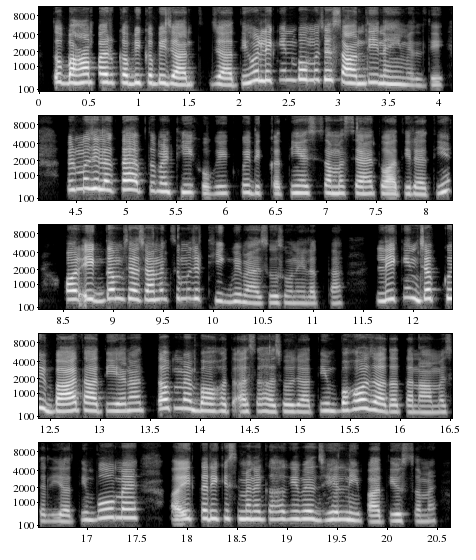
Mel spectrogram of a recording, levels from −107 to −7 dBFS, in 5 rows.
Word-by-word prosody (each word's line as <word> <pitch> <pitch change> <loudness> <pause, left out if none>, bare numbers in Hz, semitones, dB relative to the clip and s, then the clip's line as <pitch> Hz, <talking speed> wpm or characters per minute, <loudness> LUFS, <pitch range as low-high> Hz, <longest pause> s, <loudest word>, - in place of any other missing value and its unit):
तो - - +3
वहाँ 295 +1 +8
पर 305 -1 +8
कभी-कभी 280 0 +2
जान 230 -3 +3 0.2
जाती 225 0 0
हूँ 340 +6 +2
लेकिन 370 +1 0
वो 405 - +5
मुझे 390 0 +1
शांति 290 -4 +4
नहीं 250 -3 0
मिलती, 215 -1 -10 0.4
फिर 360 0 -2
मुझे 400 0 +4
लगता 360 0 +4
है 365 - +7
अब 335 - -1
तो 320 - -8
मैं 295 -1 0
ठीक 270 -1 -6
हो 235 - -5
गई, 235 +1 -8
कोई 260 +2 -8
दिक्कत 240 -1 -9
नहीं 250 - -1
है 245 - 0
ऐसी 245 0 -7
समस्याएँ 235 -1 -2
तो - - -4
आती 115 - -1
रहती 220 +3 -5
हैं 310 - -1 0.3
और 340 0 +7
एकदम 350 +3 +3
से 355 0 0
अचानक 335 0 +1
से 365 - -8
मुझे 365 0 -4
ठीक 275 -4 -7
भी 265 -1 -4
महसूस 225 0 -6
होने 215 -1 -12
लगता 210 0 -12
है। 215 - -14 0.4
लेकिन 350 +4 0
जब 360 +3 +4
कोई 360 -2 +3
बात 245 +2 +5
आती 250 -1 +1
है 245 0 0
ना, 265 +1 -2 0.2
तब 340 +1 +5
मैं 330 -5 0
बहुत 245 -2 -1
असहज 230 0 -5
हो 230 - 0
जाती 225 +2 -6
हूँ, 255 -1 -5
बहुत 310 +6 +3
ज़्यादा 240 -6 +1
तनाव 215 -2 -6
में 215 - -10
चली 215 0 -14
जाती 205 +3 -7
हूँ, 250 - -6
वो 320 +3 +1
मैं 325 -1 +1 0.4
अ, - - +1
एक 290 -1 0
तरीके 295 -1 -1
से 285 -1 -5
मैंने 280 0 +1
कहा 270 0 -6
कि 280 +1 -4
मैं 285 -1 0
झेल 265 +3 -3
नहीं 245 -3 -3
पाती 200 +3 -3
उस 225 0 -7
समय। 210 +1 -14
265 Hz, 235 wpm, -22 LUFS, 230-315 Hz, 0.4 s, वहाँ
